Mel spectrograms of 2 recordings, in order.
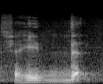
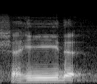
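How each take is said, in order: First: The final consonant is doubled and held. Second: The final consonant is light and relaxed. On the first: The speaker calls it wrong. "we don't want to make it put a shadda on it" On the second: The speaker calls it right. "Just, just relax"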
